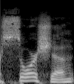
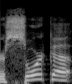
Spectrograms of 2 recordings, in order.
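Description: First: "Sorsha" with a soft sh in the middle; soft-sh pronunciation. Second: "Sorka" with a hard k in the middle; hard-k pronunciation. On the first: Co-host offers the other heard version of an actress's name, soft sh. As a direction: say "Sorsha" with a sh sound. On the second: Co-host offers one heard version of an actress's name, hard k. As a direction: say "Sorka" with a k sound. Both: Shown as a demonstration. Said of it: "say it two different ways".

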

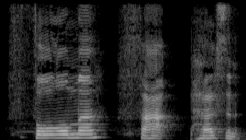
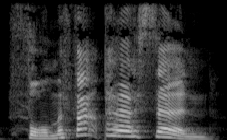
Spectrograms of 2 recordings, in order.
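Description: First: Softer, high, word by word; slow, deliberate repeat. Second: High, slow, drawn-out discovery; dawning realisation. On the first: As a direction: spell it out slowly and softly. Repeats the discovery to herself. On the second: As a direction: stretch it out high as the penny drops. Discovers what FFP stands for. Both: Real, not acted.

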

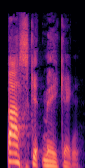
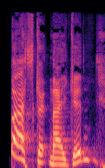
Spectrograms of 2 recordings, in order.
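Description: First: Said in the usual way. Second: Posh English accent, high and slow on Basket making; hammed-up English accent. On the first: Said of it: "say this with my best English accent". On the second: Shown as a demonstration. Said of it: "my best English accent".

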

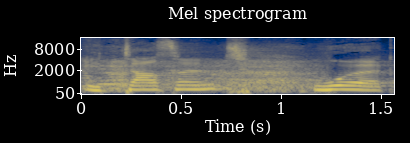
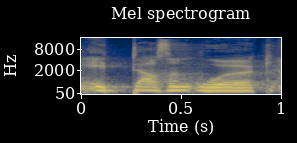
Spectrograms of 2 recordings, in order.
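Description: First: Slow emphatic. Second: Said in the usual way. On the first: Real, not acted.

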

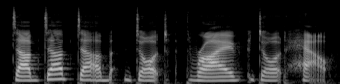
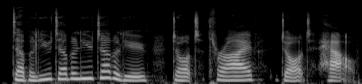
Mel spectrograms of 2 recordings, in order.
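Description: First: "dub dub dub" for WWW, said slowly; Kiwi way. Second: Slow, spelled-out "W W W", each letter said; uncomfortable American way. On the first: Podcaster giving her web address to listeners, slow Kiwi "dub dub dub". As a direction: sign off the podcast the New Zealand way, "dub dub dub dot thrive dot how" slowly. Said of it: "Everybody in New Zealand would say dub dub dub".

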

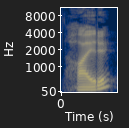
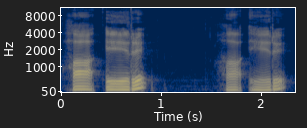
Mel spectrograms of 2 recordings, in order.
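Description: First: Said in the usual way. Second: "Haere" slowed and divided, ha - e - re; split into syllables. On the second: Shown as a demonstration. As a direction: sound out each syllable of "Haere" for learners. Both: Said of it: "more than two syllables".

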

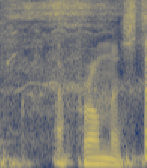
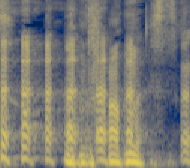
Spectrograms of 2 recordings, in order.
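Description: First: Said in the usual way. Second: Laughing through the words; breaking into laughter on "I promised". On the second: Real, not acted.

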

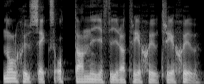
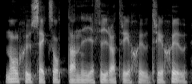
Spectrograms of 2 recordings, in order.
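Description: The two takes are said the same way.

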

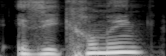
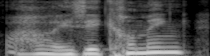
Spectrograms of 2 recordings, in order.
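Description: First: Much higher and louder, building excitement; hammed-up kid in a Christmas ad; mock TV ad kid. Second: Put-on higher, eager kid voice from a Christmas ad; imitating a kid asking about Santa, a bit higher; mock TV ad kid. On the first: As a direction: push the excited ad child further. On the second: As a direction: play the excited child in the ad. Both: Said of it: "Everything you see on T V is like".

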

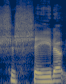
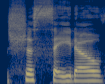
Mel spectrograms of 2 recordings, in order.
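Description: First: Shiseido said shuh-SHAY-doh; Shiseido, SH at both first syllables. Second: Shiseido said shuh-SAY-doh; Shiseido, plain S before the stressed vowel. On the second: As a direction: say Shiseido with "say" in the middle. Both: Shown as a demonstration. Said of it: "a tongue twister".

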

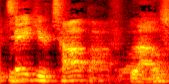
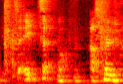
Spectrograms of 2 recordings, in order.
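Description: First: Slow American "Take your top off, love"; American accent. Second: Cockney "Take your top off, love", unvoiced, laughing; cheeky Cockney builder line. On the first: Showing Cockney fails in an American accent. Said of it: "things in an American accent". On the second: Mocking a Cockney builder, laughing Cockney. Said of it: "You can't say Cockney". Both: Shown as a demonstration.

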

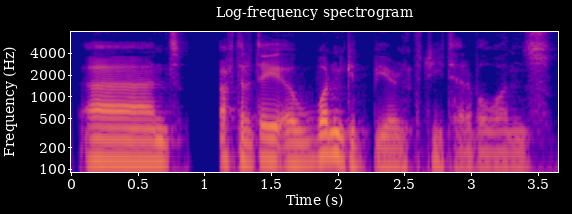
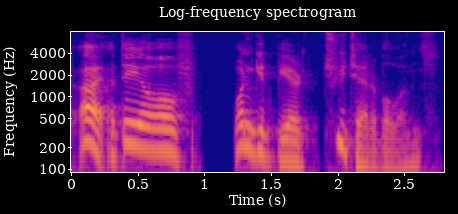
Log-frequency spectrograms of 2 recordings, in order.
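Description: First: Said in the usual way. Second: Louder restart, "two" given weight as the fixed count; corrected line. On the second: Real, not acted. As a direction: say it again, putting the right number in. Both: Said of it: "No, that's wrong".

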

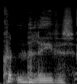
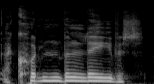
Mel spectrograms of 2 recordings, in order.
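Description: First: Said in the usual way. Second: High, loud, drawn-out "couldn't believe"; emphatic disbelief. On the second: Real, not acted. Man laments the rooster taken by the fox, emphatic disbelief on "couldn't believe".

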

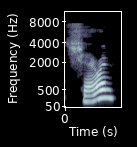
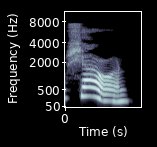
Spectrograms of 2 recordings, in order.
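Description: First: "Sharon" with an EH vowel, SHERR-un; "Sharon" with weak second syllable, rising; name mispronounced. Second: "Charon" with two open AH vowels, SHAH-ron; "Charon" drawn out as SHAH-ron; name correctly pronounced. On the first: The wrong name being rejected. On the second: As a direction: say "Charon" as SHAH-RON, both syllables full. Corrects name against Sharon. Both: A narrator's reading.

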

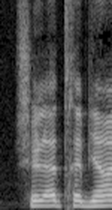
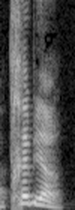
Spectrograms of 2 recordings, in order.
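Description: First: Said in the usual way. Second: Louder, upbeat reassurance; cheery. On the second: Shown as a demonstration. Answering about the singer's health, upbeat and louder. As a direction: brightly insist "très bien" with a lift.

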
